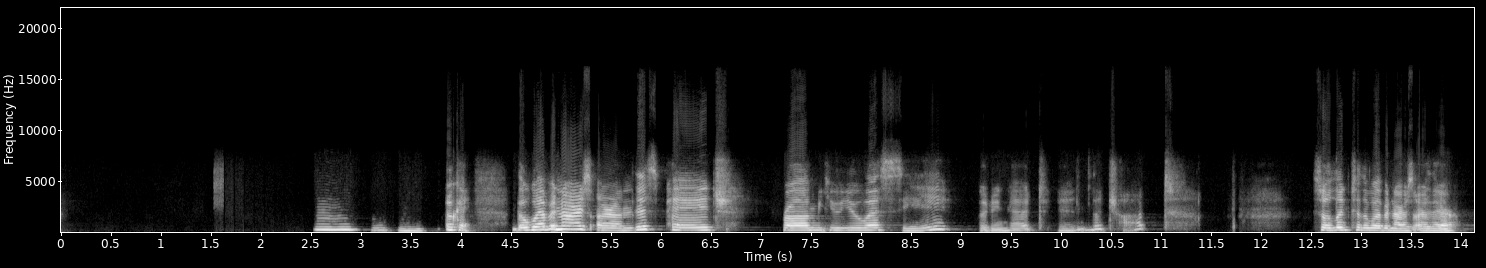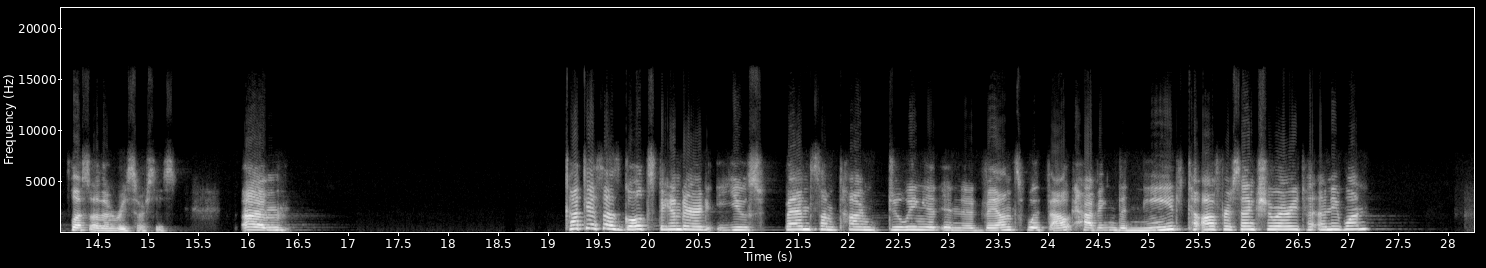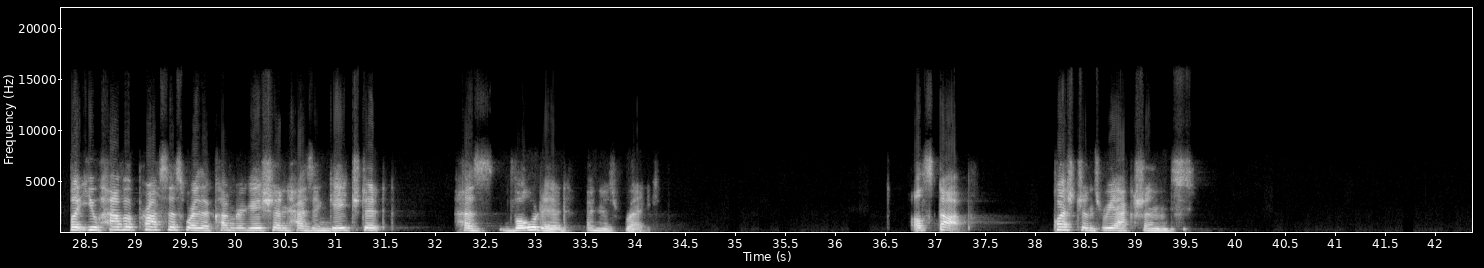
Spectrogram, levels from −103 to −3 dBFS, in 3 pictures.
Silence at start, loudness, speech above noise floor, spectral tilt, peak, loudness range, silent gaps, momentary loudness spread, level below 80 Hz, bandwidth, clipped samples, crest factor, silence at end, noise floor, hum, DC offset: 2.55 s; -18 LUFS; 69 dB; -5 dB/octave; -4 dBFS; 9 LU; none; 15 LU; -68 dBFS; 7.8 kHz; under 0.1%; 16 dB; 2.8 s; -87 dBFS; none; under 0.1%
